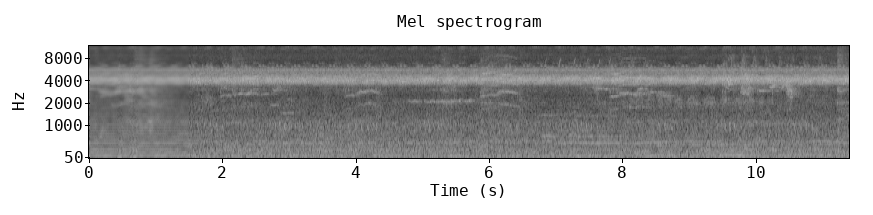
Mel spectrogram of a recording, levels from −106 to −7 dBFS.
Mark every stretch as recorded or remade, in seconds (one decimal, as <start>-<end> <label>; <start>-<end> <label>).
0.0-1.5 remade; 1.5-11.4 recorded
